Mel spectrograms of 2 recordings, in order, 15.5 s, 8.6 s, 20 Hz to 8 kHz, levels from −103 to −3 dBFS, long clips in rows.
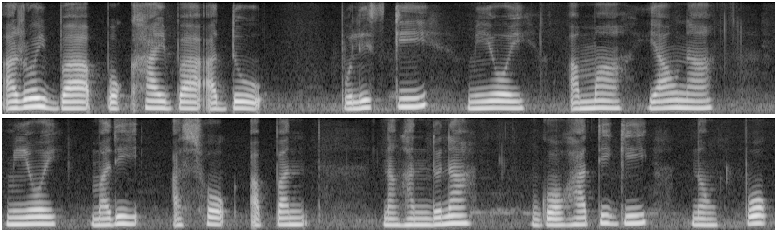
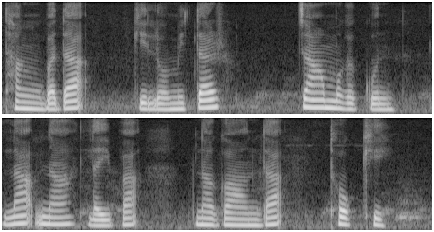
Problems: background sounds at intervals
